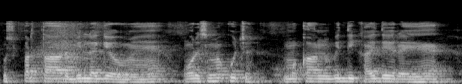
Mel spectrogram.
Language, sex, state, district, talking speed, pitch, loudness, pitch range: Hindi, male, Uttar Pradesh, Shamli, 205 wpm, 135 Hz, -15 LUFS, 125-140 Hz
